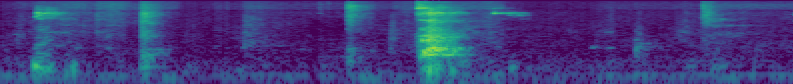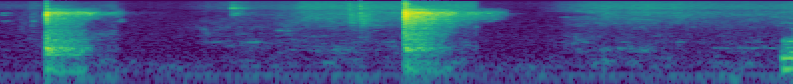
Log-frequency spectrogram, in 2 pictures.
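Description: Darts thud into a bristle dartboard.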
